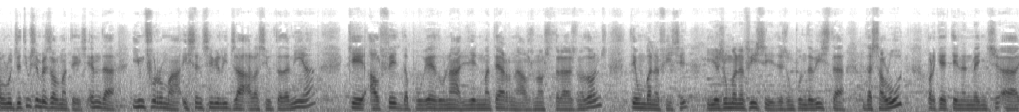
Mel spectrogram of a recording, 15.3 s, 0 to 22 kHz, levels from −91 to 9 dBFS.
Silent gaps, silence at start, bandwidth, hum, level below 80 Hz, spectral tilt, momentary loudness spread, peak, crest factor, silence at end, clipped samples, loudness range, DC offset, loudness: none; 0 s; 14.5 kHz; none; -44 dBFS; -7 dB/octave; 8 LU; -6 dBFS; 14 dB; 0 s; under 0.1%; 1 LU; under 0.1%; -21 LUFS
